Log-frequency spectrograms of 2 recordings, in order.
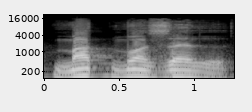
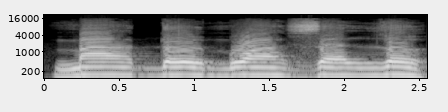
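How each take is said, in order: First: "Mademoiselle" as mad-moi-zel, both e's silent; three syllables. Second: Slow "mademoiselle", every e sounded as its own syllable; five syllables. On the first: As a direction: drop the middle and last e in "Mademoiselle". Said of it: "còn lại ba". ("Mademoiselle" đọc gọn ba âm tiết, e câm) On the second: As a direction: spell out "mademoiselle" as ma-de-moi-sel-le. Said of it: "Như vậy có tất cả là năm syllab". ("mademoiselle" đọc chậm, tách năm âm tiết) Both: Shown as a demonstration.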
